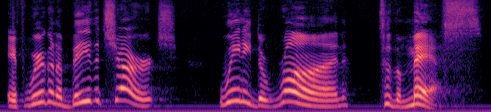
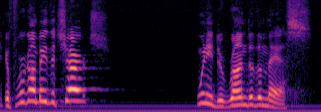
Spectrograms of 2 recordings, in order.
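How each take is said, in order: First: "run to the mess" stretched out, each word weighted; slow emphatic repeat. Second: Said in the usual way. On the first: Real, not acted. Preacher driving the first point home, slow and emphatic. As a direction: draw out "be the church" and "run to the mess".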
